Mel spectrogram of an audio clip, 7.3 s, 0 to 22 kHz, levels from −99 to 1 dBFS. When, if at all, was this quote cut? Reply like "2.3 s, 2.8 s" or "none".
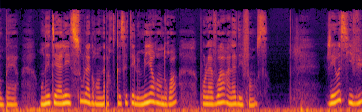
2.1 s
